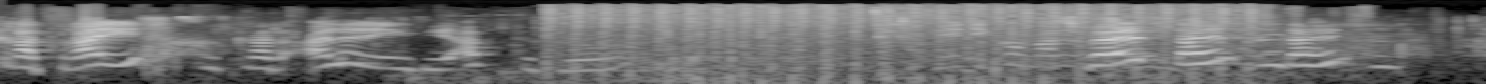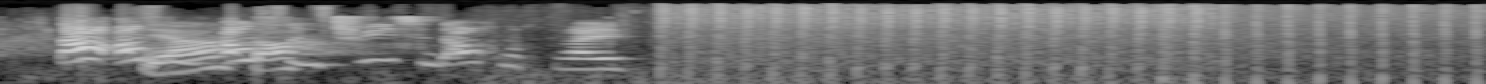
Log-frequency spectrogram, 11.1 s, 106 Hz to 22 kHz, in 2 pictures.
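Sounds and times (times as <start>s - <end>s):
speech: 0.0s - 2.6s, 4.0s - 8.2s
rapid automatic gunfire from a weapon in a video game: 2.0s - 5.0s, 8.0s - 11.1s.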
